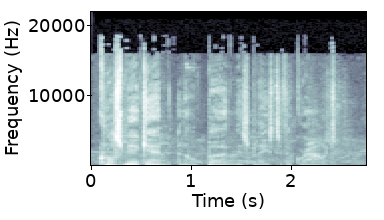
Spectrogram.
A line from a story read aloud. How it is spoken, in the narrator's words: Teddy leans in really close before he leaves and whispers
